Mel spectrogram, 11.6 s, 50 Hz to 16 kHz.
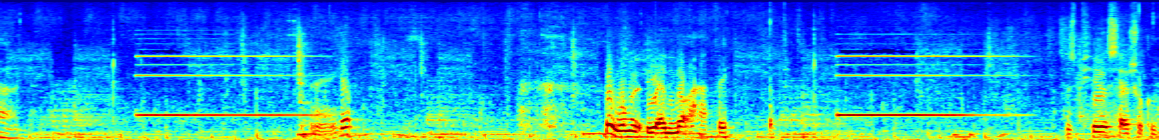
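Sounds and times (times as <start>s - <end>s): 
speech: 0.0s - 0.4s, 3.0s - 4.5s, 5.5s - 7.8s, 10.9s - 11.5s
electronic bell ringing: 1.3s - 5.1s, 8.3s - 10.5s
laughter: 4.9s - 6.6s.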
